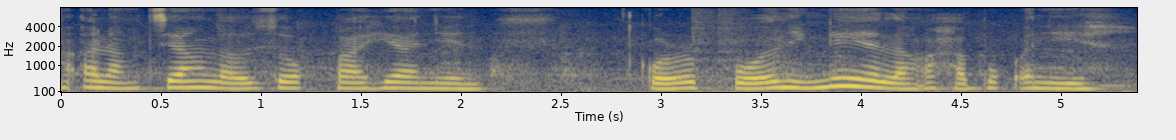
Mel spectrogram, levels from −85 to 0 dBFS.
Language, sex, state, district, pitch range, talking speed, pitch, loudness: Mizo, female, Mizoram, Aizawl, 185-215 Hz, 190 wpm, 200 Hz, -14 LUFS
